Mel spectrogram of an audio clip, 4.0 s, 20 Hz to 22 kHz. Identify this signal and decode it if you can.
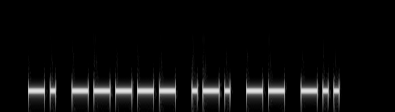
Morse code, heard as a keyed tone, about 22 wpm, 700 Hz. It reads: N0RMD
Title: USA Call Signs - 5 Characters - Repeated 3x - 22wpm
